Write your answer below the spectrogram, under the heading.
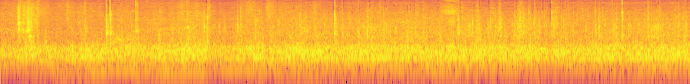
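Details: Steady vehicle rumble and wind noise with scattered clicks and knocks, no animal voice standing out.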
